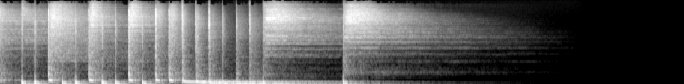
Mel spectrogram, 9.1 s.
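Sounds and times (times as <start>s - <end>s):
gospel drumming: 0.0s - 5.0s.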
